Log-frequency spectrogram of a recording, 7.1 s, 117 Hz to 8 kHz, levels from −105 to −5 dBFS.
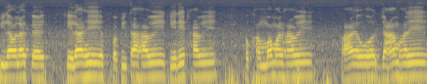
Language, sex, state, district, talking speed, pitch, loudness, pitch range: Chhattisgarhi, male, Chhattisgarh, Rajnandgaon, 120 wpm, 160 Hz, -15 LUFS, 145-170 Hz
